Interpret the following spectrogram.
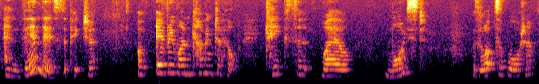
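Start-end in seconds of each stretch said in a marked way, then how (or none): none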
